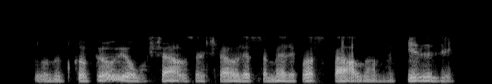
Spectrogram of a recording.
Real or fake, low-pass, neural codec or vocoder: fake; 3.6 kHz; vocoder, 22.05 kHz, 80 mel bands, HiFi-GAN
